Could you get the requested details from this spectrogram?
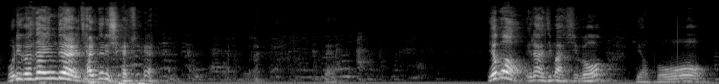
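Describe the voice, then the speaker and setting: A man's voice: high-pitched, expressive, normal speed, pauses often. A middle-aged male pastor giving a humorous sermon, imitating voices and having the congregation repeat phrases after him.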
